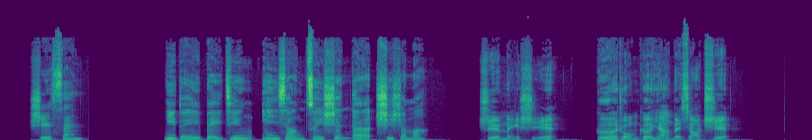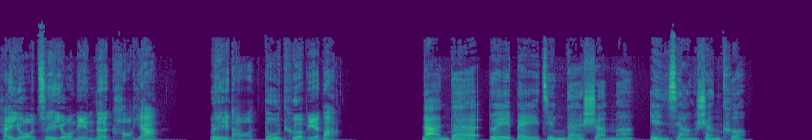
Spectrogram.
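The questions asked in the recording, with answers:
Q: 男的对北京的什么印象深刻?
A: 美食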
